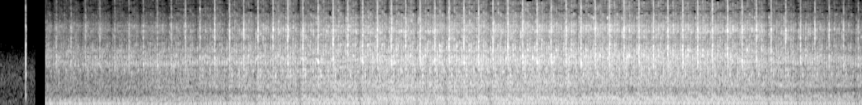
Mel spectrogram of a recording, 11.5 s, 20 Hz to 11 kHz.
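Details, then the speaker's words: 1974 Datsun 260Z not run all winter, just fired up after an air lock was cleared at the first carb fuel line: rough running with a sharp ticking beat about 2.5 per second, attributed to sitting. "Well, he hasn't run it all winter, so it's going to be a little rough, but it had a fueling issue."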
